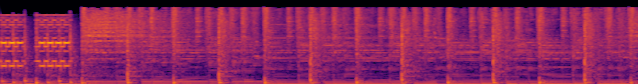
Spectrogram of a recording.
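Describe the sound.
A telephone ringtone plays for an incoming call: a repeating tonal melody over a steady, regular beat, with no talking.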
